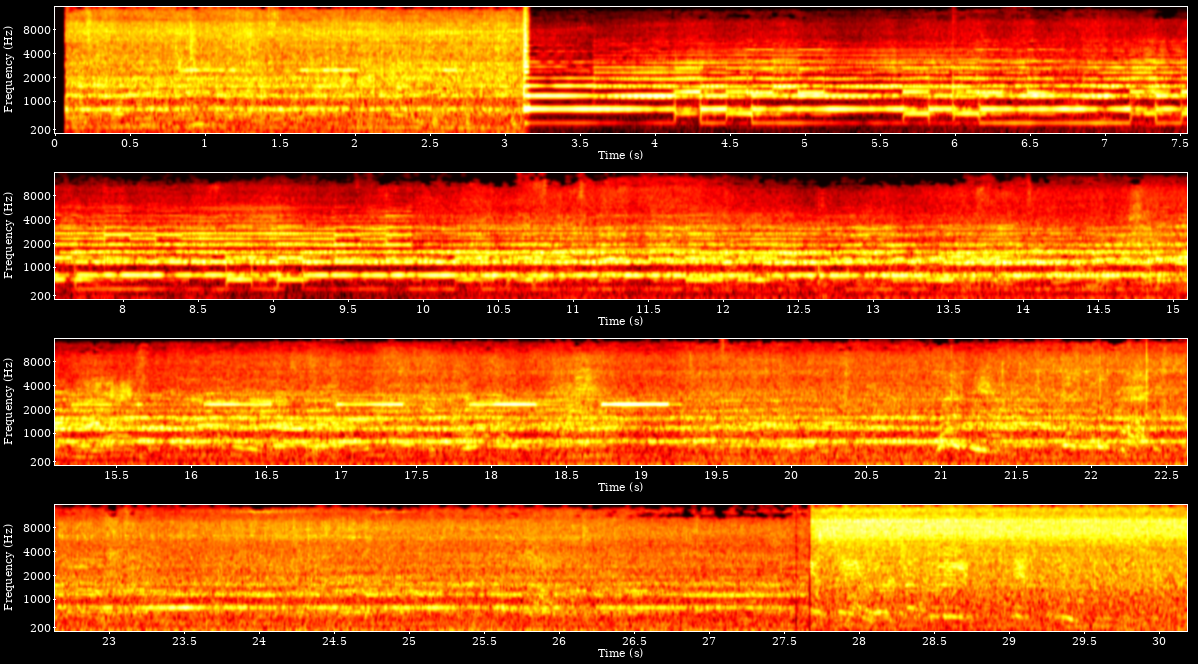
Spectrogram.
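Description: A siren-like tone held on one steady pitch, with a second tone breaking in and out about once a second, and people talking under it.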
